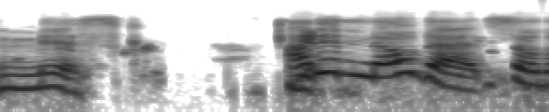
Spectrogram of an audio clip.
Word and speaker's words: M.I.S.C: it's a beautiful thing and it's you said misk i didn't know that so that's what you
